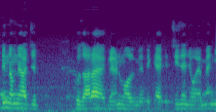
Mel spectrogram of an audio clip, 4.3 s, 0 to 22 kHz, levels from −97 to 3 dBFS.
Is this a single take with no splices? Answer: yes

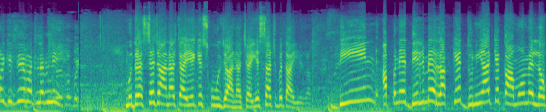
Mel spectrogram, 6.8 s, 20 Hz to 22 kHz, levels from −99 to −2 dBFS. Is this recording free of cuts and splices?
no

